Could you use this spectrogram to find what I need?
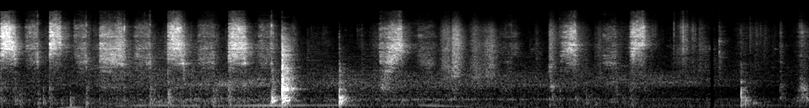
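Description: A hand plane shaves wood in short repeated strokes.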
